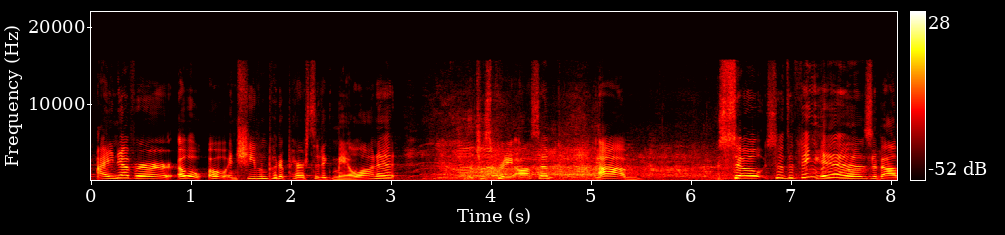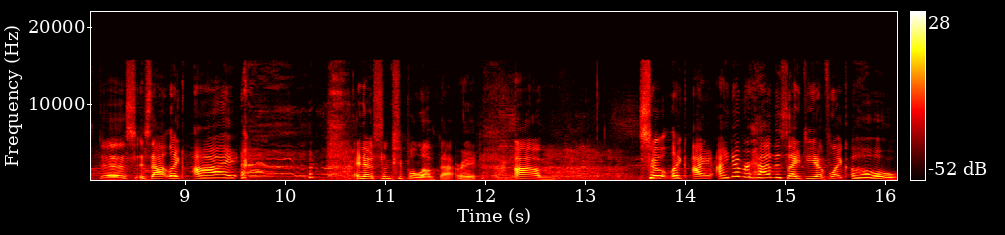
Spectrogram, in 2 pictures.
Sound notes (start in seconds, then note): 3.3 audience laughing; 9.2 laughing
